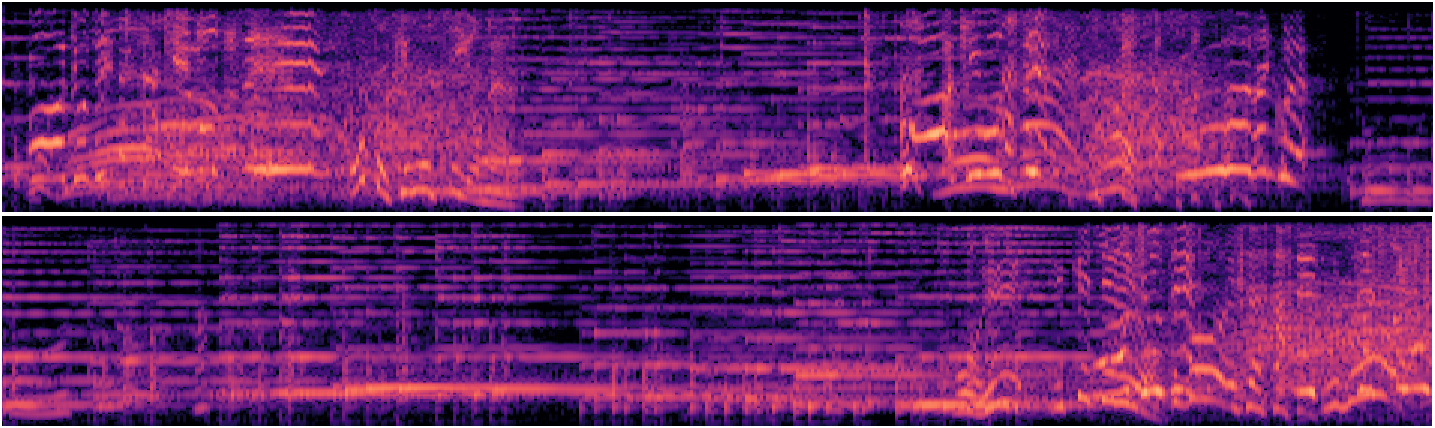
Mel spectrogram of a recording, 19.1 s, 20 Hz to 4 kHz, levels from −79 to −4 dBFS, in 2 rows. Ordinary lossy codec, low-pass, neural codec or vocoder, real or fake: none; 3.6 kHz; none; real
